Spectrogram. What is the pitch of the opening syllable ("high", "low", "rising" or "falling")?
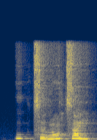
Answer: high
